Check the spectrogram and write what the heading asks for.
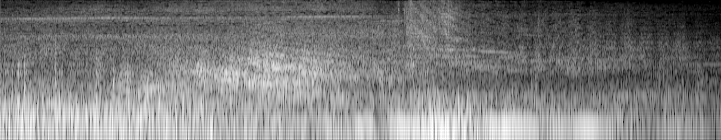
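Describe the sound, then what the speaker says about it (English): A spacecraft descent engine in the video game Mass Effect Andromeda gives off a steady, deep rumbling roar with a whooshing swell midway, then slowly fades, with no talking. "Descent engine engaged."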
